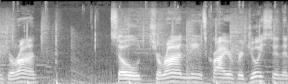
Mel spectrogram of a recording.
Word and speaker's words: Jaron: So Jaron means cry of rejoicing, and the Hebrew is the Hebrew variant, and it's spelled Y-A-R-O-N, and it's Jaron.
